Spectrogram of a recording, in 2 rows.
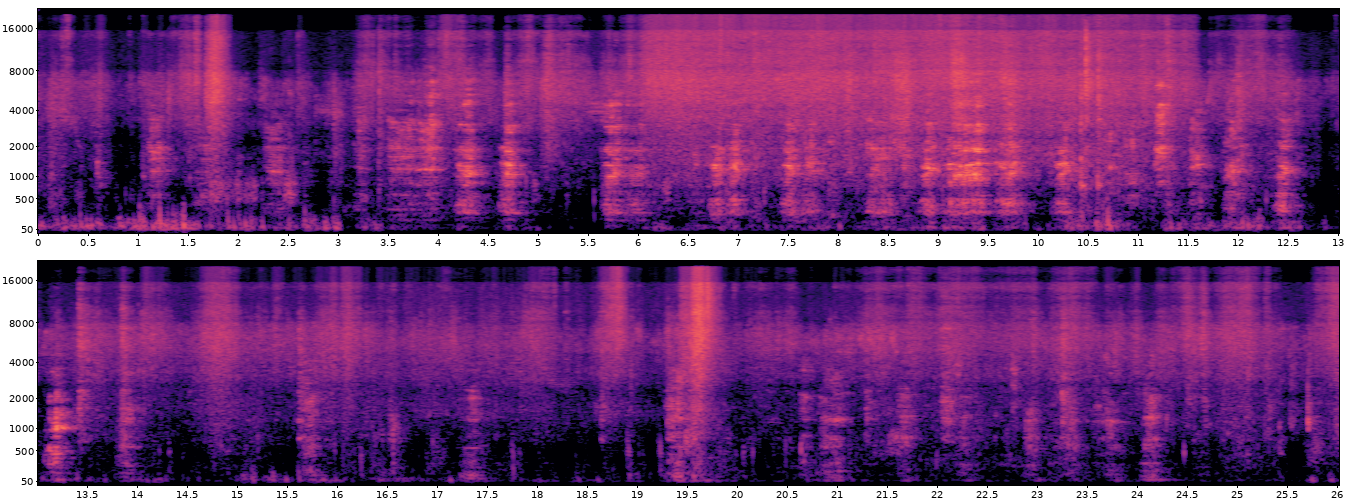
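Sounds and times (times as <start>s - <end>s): farm animals calling: 2.3s - 14.1s.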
